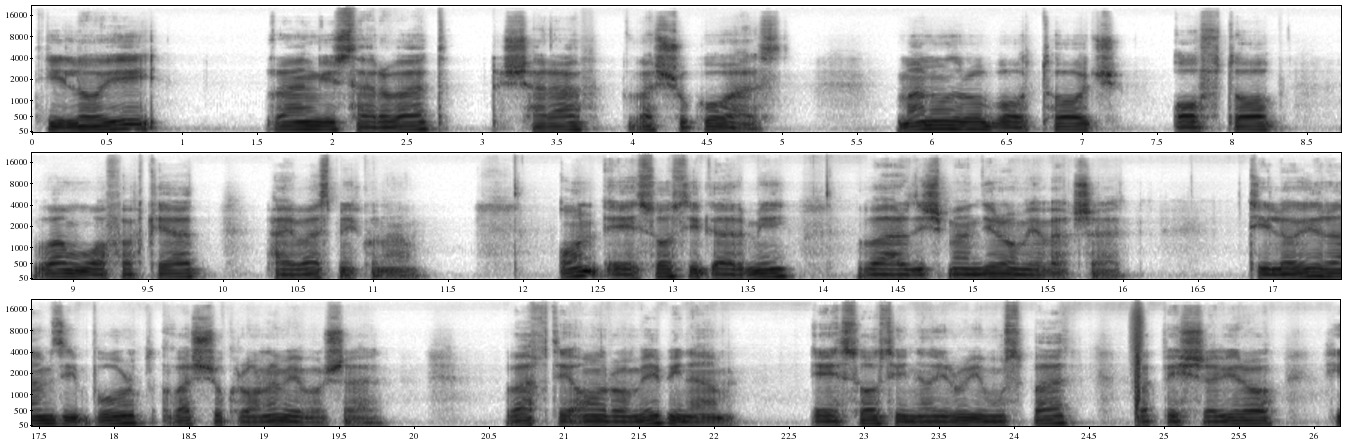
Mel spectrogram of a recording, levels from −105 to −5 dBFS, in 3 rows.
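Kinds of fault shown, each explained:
Wireless microphone noise hit: a brief swish of static at about 24.77 to 24.88 s, roughly a tenth of a second, just after "эҳсоси нерӯи мусбат", where the analogue FM radio link fades as reflected signals cancel and the receiver's own hiss rises. Unlike a digital dropout, which leaves a hard gap or a stutter, this fills the moment with broadband noise that swells and recedes rather than cutting to silence.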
